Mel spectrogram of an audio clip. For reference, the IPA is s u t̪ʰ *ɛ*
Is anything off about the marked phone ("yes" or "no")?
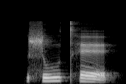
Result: no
